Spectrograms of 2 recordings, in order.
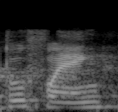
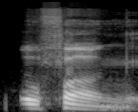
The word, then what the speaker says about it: Baofeng: And my husband, he bought the Baofeng and or Boofwang, someone other YouTuber says it. But They all work. Yeah. so I got the Bofeng. Bofeng. Bofeng is the pronunciation.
